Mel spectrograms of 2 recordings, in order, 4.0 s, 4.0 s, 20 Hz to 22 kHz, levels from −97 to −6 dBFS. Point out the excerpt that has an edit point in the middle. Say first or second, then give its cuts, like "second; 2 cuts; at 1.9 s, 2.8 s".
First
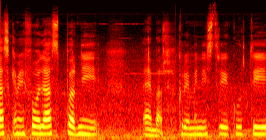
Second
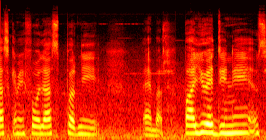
first; 1 cut; at 2.7 s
